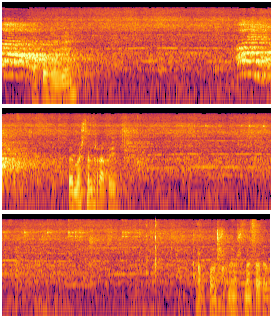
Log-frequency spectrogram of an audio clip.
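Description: A garage door motor hums steadily as the door rolls open.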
